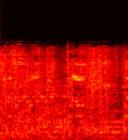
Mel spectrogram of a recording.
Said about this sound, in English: Did you seriously just crash through one, two, three, basically all the floors of the LBC HQ? Yeah, I did. That is one big hole.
